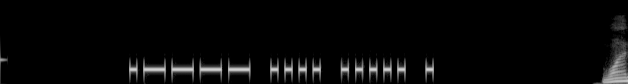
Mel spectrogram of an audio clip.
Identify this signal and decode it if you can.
Morse code, heard as a keyed tone, about 17 wpm, 700 Hz. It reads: 1H5E
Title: Four Challenging Letter-Number Combinations 17wpm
